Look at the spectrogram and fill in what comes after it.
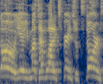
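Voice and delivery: self-assured, cocky confidence. Retelling what a man says on the audio, imitating him all cocky and confident. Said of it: "he's like all cocky and confident".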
